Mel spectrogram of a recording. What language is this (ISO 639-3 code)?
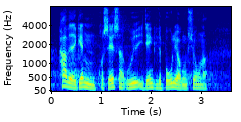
dan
